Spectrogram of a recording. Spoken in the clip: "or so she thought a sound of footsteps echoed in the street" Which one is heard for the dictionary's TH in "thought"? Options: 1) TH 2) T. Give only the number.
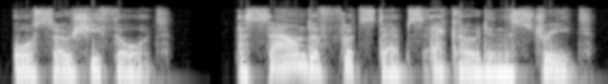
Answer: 1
